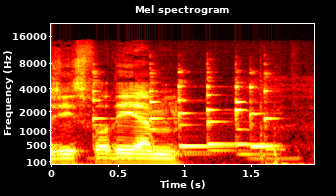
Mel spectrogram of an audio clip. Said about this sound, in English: Oh no, I'm getting a phone call.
